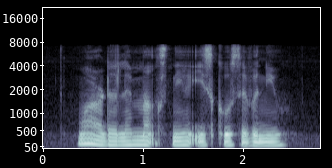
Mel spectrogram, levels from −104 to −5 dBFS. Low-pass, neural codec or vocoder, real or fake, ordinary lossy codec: 7.2 kHz; none; real; none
